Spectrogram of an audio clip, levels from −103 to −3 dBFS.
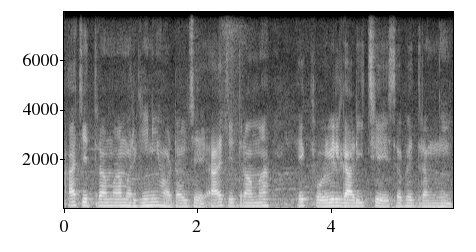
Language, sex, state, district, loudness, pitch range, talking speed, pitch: Gujarati, male, Gujarat, Valsad, -18 LUFS, 120-130 Hz, 135 wpm, 125 Hz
